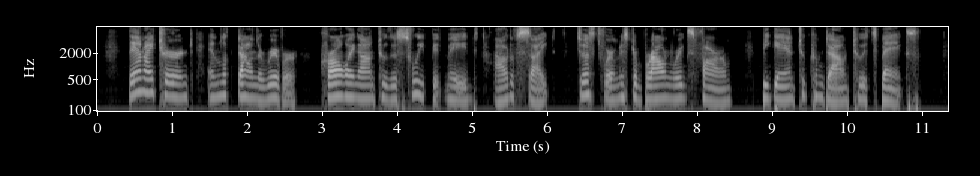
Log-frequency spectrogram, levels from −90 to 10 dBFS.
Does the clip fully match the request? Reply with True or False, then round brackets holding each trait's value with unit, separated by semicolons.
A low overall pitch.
False (190 Hz)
